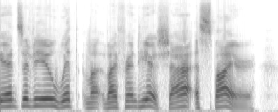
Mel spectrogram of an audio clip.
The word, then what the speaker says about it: Sha Aspire: with my friend here sha aspire hopefully you said your name right or is it like Shay or no you said it right the first time sure I gotcha do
